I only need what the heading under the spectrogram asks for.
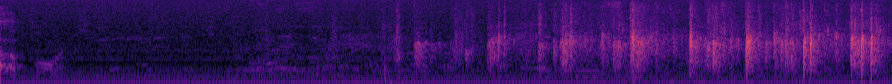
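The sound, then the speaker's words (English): A church audience claps during a service. A voice is heard at the start, then the clapping begins faint and grows steadily louder and busier over the second half. “Would you keep clapping for Jesus?”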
